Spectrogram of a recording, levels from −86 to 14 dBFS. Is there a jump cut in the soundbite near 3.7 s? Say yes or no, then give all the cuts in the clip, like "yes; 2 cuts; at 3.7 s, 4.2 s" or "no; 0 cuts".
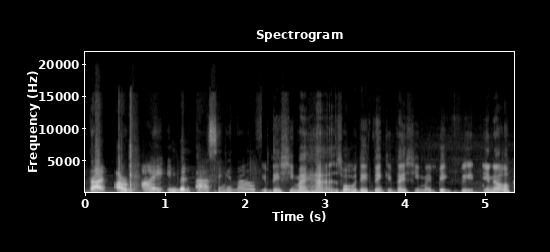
no; 1 cut; at 2.1 s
